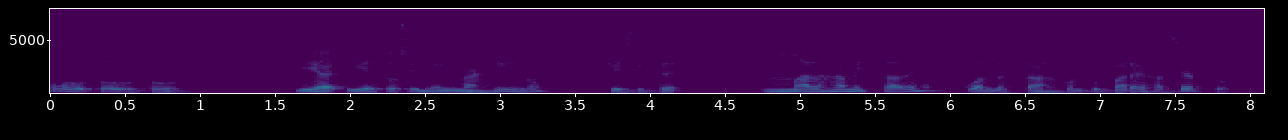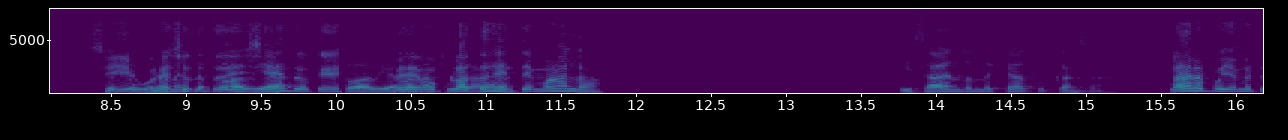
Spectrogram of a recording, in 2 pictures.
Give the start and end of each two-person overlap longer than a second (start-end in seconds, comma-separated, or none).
8.4-11.2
